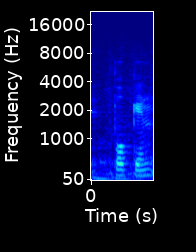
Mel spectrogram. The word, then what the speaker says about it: Pokkén: hace alemán pero aparentemente poker se pronuncia igual que la palabra alemana lo que significa viruela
